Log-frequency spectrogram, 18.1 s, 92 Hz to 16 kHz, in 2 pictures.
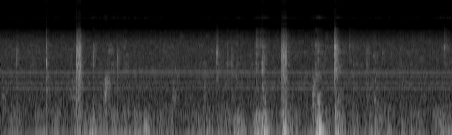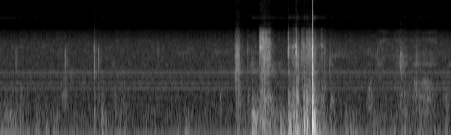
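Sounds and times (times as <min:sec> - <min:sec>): plastic scraping and knocking: 0:14.0 - 0:15.6.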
